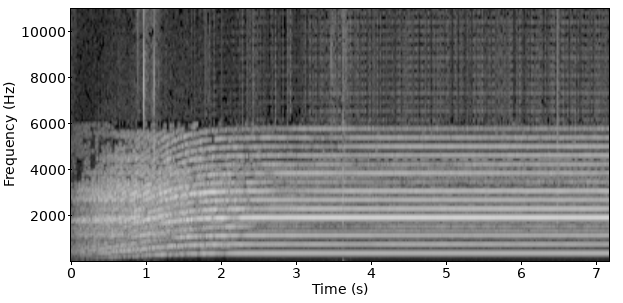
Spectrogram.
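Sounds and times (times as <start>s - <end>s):
civil defense warning siren wailing: 0.0s - 7.1s.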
